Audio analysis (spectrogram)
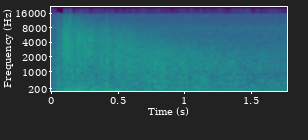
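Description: A tank cannon fires in a video game, a single loud booming shot followed by a dense rumbling decay that holds strong through the whole burst.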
